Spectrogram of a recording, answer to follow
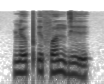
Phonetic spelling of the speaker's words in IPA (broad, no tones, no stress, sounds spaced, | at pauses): ɳ ə pʼ ɪ f ʌ n d ɪ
